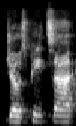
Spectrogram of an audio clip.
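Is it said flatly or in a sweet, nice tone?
flatly. It is said in a plain, flat tone.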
